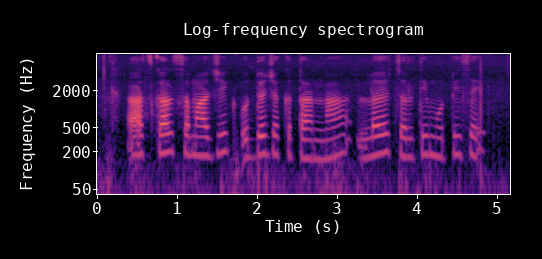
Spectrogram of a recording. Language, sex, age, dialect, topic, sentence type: Marathi, male, 31-35, Northern Konkan, banking, statement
